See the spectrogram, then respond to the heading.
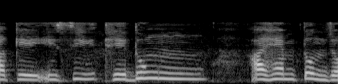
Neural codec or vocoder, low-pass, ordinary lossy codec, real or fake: vocoder, 22.05 kHz, 80 mel bands, HiFi-GAN; 7.2 kHz; MP3, 32 kbps; fake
